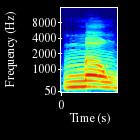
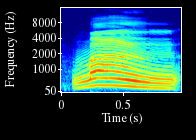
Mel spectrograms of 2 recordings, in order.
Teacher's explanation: É o som da vogal que se prolonga. Eu não escuto o som da consoante. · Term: ditongo nasal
